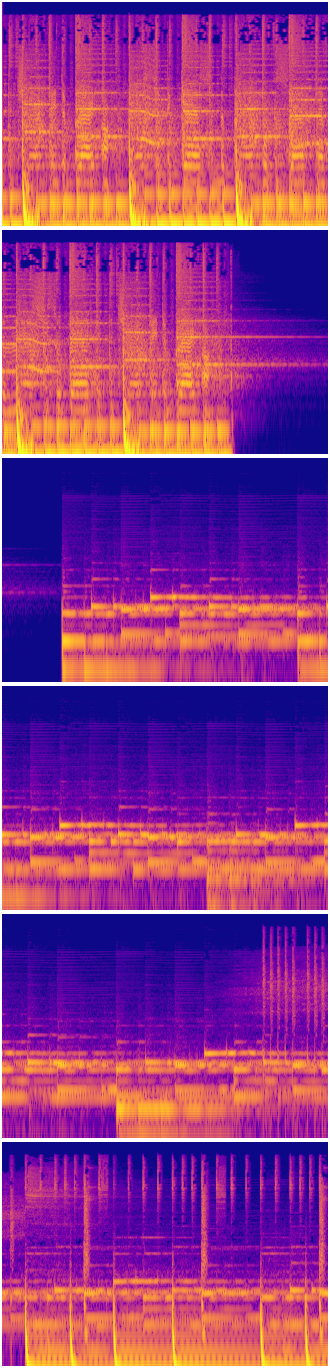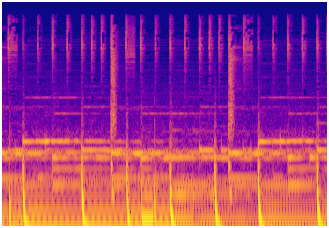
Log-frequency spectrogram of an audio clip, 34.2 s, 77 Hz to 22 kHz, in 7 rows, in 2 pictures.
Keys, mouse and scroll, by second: 0.6 right click, 1.0-1.8 middle drag, 2.8-3.6 middle drag, 5.1-6.2 right drag, 7.4 g, 8.2 y, 9.6-10.2 drag, 10.2 click, 10.6-12.7 middle drag, 15.3-18.5 drag, 20.8 click, 23.4 click, 25.6 click, 27.1 click, 31.0 click, 33.4-34.2 drag.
